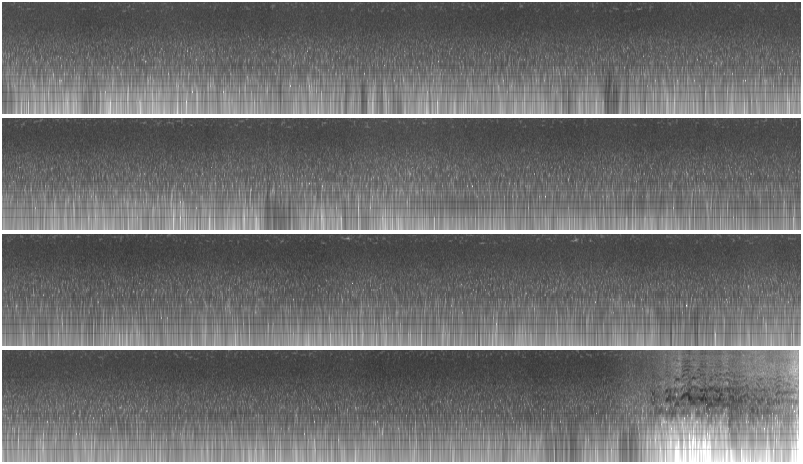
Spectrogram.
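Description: Steady rush of wind buffeting the microphone, mixed with the wash of the sea churned up by a moving ship, with a few brief low gusts thumping the microphone.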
